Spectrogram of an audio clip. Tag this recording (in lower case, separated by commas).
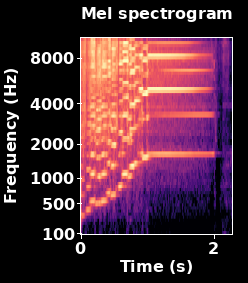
music, harmonica, musical instrument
